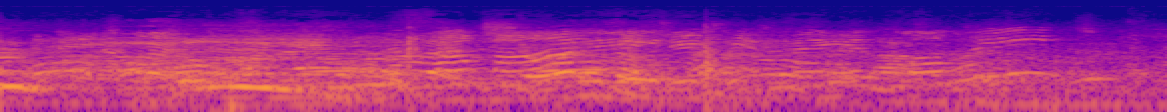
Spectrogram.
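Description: Several people talking over one another close to the microphone: spectator chatter.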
